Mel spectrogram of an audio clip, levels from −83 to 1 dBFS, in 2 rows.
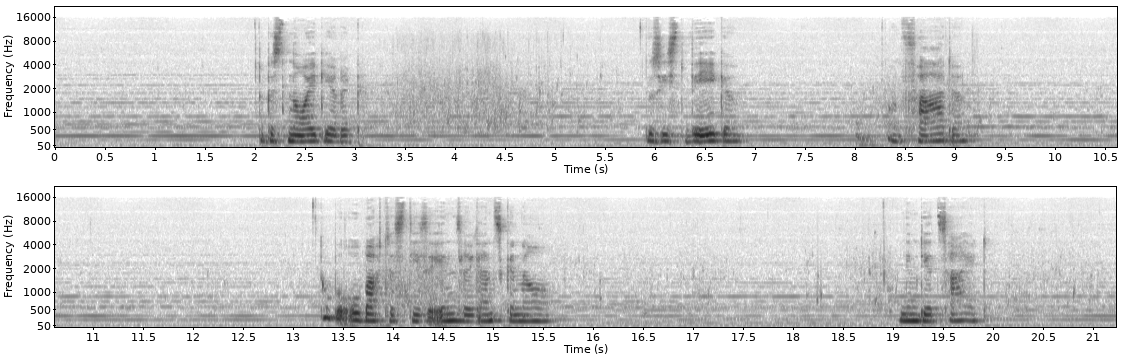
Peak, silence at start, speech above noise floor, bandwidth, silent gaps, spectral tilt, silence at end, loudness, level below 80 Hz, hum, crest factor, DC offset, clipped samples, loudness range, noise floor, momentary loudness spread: -6 dBFS; 0 s; 25 dB; 16.5 kHz; none; -5 dB/octave; 0 s; -23 LUFS; -54 dBFS; none; 20 dB; under 0.1%; under 0.1%; 18 LU; -47 dBFS; 24 LU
